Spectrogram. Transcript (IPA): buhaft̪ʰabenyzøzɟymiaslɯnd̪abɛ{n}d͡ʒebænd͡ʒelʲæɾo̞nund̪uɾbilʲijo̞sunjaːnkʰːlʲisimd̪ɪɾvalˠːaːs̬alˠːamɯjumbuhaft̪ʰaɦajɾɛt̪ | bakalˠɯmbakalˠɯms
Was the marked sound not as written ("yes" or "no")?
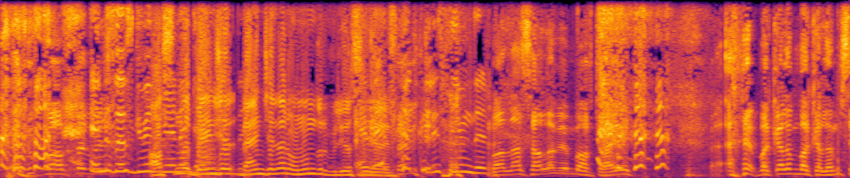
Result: no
